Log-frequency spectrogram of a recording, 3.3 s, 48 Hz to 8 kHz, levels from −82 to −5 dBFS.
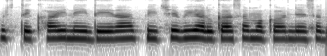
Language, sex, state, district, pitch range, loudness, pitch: Hindi, female, Uttar Pradesh, Hamirpur, 235-245 Hz, -15 LUFS, 235 Hz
